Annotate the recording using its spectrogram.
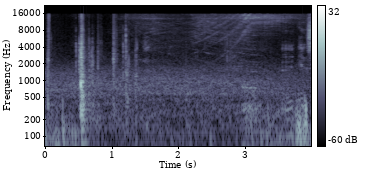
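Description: Ford Focus hatchback tailgate being opened: a single sharp click of the latch release about half a second in, then the hatch lifting near the end.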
